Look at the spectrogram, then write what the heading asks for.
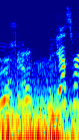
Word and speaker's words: Rochelle: If you're sophisticated, you'd know that CH goes shh.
